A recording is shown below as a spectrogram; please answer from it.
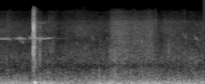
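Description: A single sharp click of the camera being handled while a right-angle viewfinder is fitted to it. Under it, a long, thin, steady whistled note of a white-throated sparrow ends shortly after the click, over a low outdoor rumble.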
